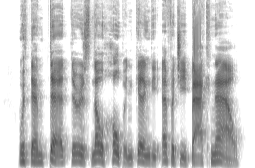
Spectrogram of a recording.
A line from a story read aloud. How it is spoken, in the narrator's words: wept bitterly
